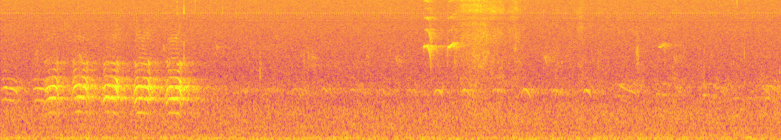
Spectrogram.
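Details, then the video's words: Female northern goshawk calling to the male: a rapid, harsh cackling run of repeated notes lasting about two seconds, then steady background noise with a faint high sound later. "オオタカの鳴き声 オスを呼ぶメスのオオタカ"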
